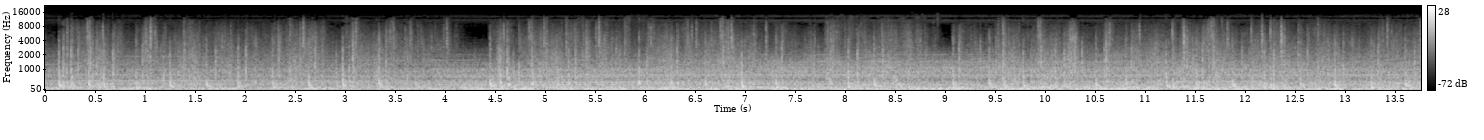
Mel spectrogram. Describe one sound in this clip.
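Heavy boots thud on a metal floor at a steady walking pace.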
